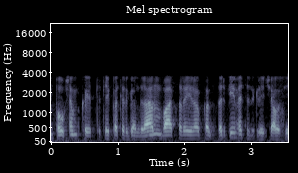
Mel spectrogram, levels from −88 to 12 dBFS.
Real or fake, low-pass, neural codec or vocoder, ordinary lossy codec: fake; 3.6 kHz; codec, 16 kHz, 8 kbps, FunCodec, trained on LibriTTS, 25 frames a second; AAC, 24 kbps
